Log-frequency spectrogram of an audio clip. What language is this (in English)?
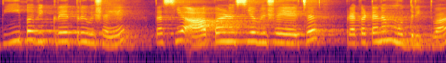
Sanskrit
